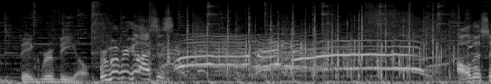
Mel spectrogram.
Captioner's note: cheering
